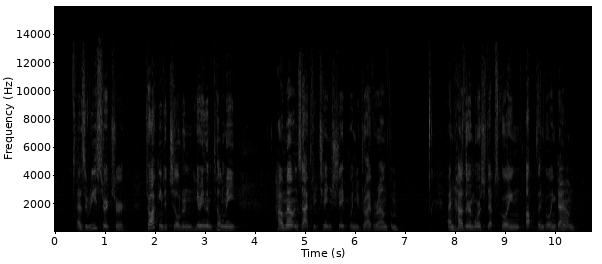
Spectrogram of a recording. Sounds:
Narration, Speech, Female speech

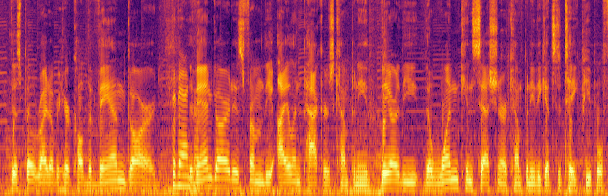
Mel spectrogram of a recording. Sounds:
Speech, Music

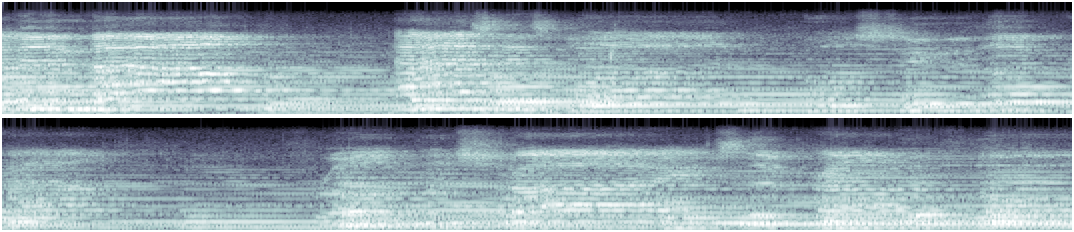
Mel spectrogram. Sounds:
Music, Male singing

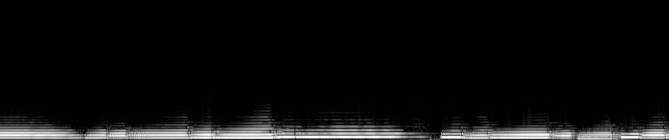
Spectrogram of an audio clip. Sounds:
playing french horn

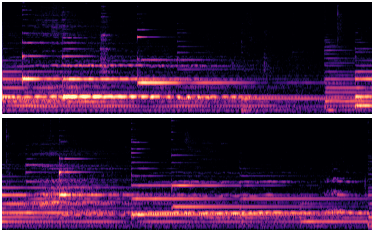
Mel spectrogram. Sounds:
Musical instrument, Harp, playing harp, Music

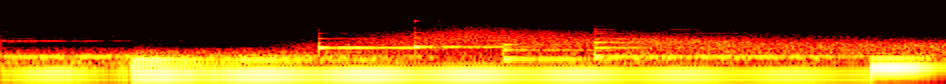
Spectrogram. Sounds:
Music, Ambient music

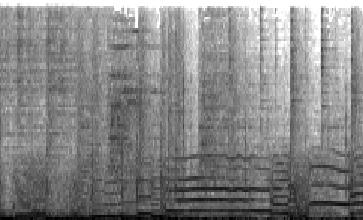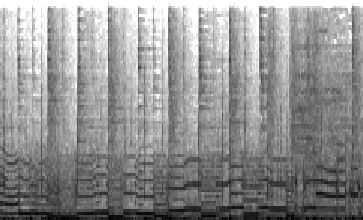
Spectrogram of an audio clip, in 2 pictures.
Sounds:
Music

